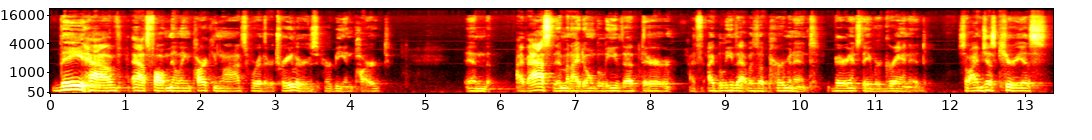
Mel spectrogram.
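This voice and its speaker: Mellow-voiced man, hesitant applicant. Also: medium pitch, steady tone, a little slow. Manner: hesitant, hedging. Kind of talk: answering questions at a hearing.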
